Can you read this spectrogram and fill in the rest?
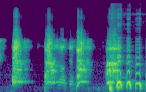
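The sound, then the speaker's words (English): A dog named Harvey barks several times, a few sharp separate barks followed by a quick run of three or four rapid yips, loud and without any talking over them. “So Harvey's uh, joining in. That's okay. That's okay. We like dogs on moving radio.”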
